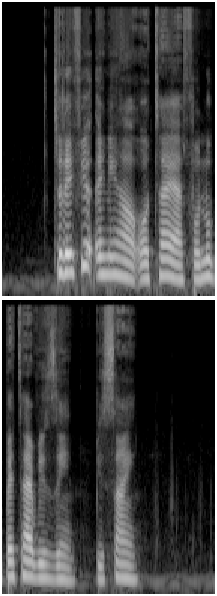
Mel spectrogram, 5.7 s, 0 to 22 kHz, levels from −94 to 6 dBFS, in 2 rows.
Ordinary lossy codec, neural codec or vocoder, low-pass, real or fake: none; none; none; real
